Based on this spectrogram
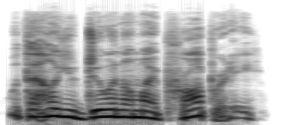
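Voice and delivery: lightly voiced gruff man calling out; a hint of a hostile farmer. A narrator's reading. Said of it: "a man's gruff voice called to her".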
